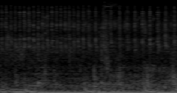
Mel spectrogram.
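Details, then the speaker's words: Whyte full-suspension MTB on stand during service, cranks turned: fast ticking rub as jockey wheel touches cassette because B-tension is too tight; chain bone dry, too much cable tension; needs backing off. "the tension looks wrong bone dry too much cable tension you can hear that b tension rubbing on there needs to come back a bit"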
